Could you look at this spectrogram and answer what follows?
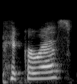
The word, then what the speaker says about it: picaresque: I had never known what a picturesque plot was. – I think it's picaresque. – I didn't know how to pronounce it either, apparently.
